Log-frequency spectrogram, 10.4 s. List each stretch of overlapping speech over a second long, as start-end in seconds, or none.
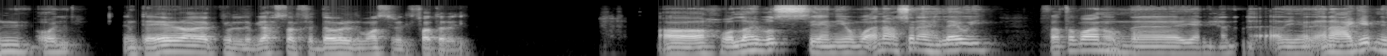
none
